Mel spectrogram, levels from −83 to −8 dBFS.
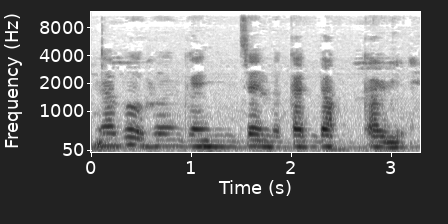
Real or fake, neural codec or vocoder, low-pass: fake; vocoder, 48 kHz, 128 mel bands, Vocos; 10.8 kHz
